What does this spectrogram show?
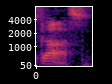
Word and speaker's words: Gauss: flays Gauss. Oh, good. Gauss. Rhymes with Gauss. house. Gauss. Gauss. Mouse. Gauss. Dr. Seuss? Gauss. Gauss. You know what? It's English. It's not have English, I said, it's German.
